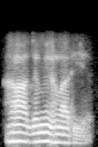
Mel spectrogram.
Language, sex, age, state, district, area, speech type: Hindi, male, 30-45, Uttar Pradesh, Ghazipur, rural, conversation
